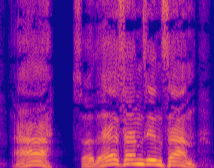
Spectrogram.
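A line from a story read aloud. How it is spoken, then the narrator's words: Captain barking. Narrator (Russian): капитан гаркнул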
